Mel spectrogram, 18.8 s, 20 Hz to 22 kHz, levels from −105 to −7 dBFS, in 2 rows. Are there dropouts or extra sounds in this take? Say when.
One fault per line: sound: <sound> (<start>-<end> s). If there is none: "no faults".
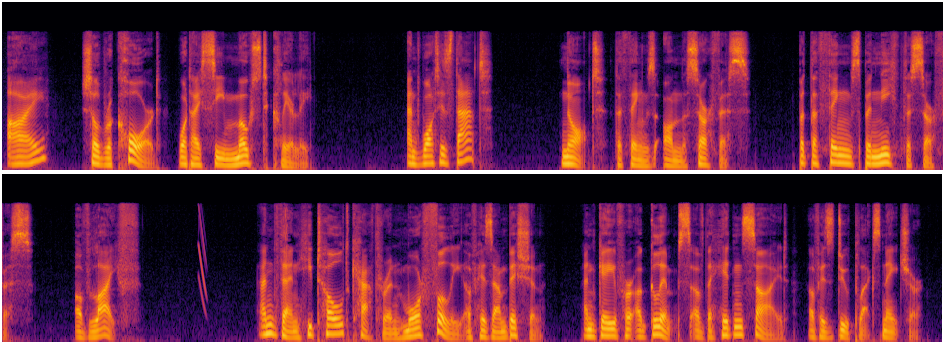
sound: chirp (11.4-11.5 s)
